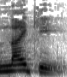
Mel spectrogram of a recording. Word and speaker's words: Nike: Now, it's spelled Nike, but actually we've mispronounced that word forever since the inception of that company. N-I-K-E is actually Nike, and it's taken from the Greek goddess Nike, which is the goddess of victory,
